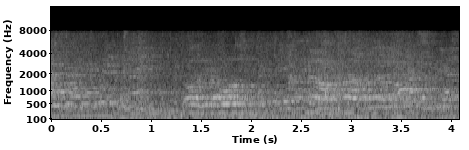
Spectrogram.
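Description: Indistinct voices of children and adults talking in an indoor swimming pool hall, over a continuous wash of water splashing from swimmers.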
